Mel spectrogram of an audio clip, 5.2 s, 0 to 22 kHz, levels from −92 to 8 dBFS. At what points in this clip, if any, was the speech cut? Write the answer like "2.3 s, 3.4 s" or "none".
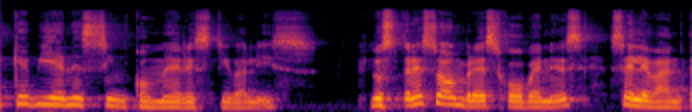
2.7 s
